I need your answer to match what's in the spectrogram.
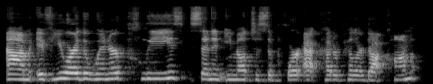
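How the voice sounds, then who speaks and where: A woman's voice: on the high side, fairly even intonation, a little fast, pushed and bright. A woman hosting a live craft sales stream, chatty and upbeat, giving away prizes and reading out winners. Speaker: livestream host for a craft company.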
